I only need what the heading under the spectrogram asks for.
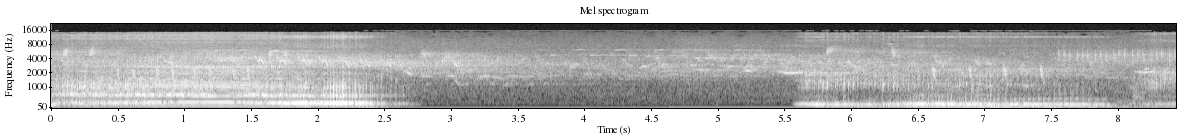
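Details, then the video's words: Bison bellows in drawn-out, throaty, growling roars. One heavy roar fades out after two and a half seconds, then a near-silent pause of about three seconds follows before another long, rumbling roar begins. "Bison sounds"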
